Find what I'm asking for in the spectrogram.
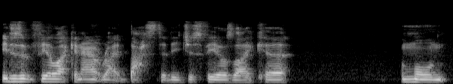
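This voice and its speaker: A man's voice: on the low side, fairly even intonation, a little slow, dull audio. A man talking casually on a podcast, hesitant, with many fillers and restarts. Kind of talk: casual comics discussion.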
